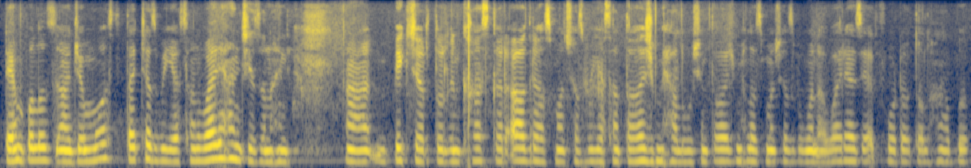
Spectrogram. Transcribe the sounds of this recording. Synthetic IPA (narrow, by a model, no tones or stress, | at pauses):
ʈempɨlzd͡ʒɐmoːst̪t̪ɐt͡ʃʰɐzbɨjaːsaːnʋaːɾʲjaɐnʲt͡ʃiːzɐnɐɦɐinʲd̪ʲi | pikt͡ʃɐɾt̪ulinʲkʰaːskɐɾaːɡɾɐɦɐzmɐnt͡ʃʰɐzbɨjɐːsaːnt̪ɐːd͡ʒmiɦɐluːt͡ʃʰinʲt̪ɐːd͡ʒmɐɦɐlɐzmɐnt͡ʃʰɐzbɨʋɐnaʋaːɾʲjaːzʲja̰ːd̪foːʈoːt̪olɦãːbɨ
